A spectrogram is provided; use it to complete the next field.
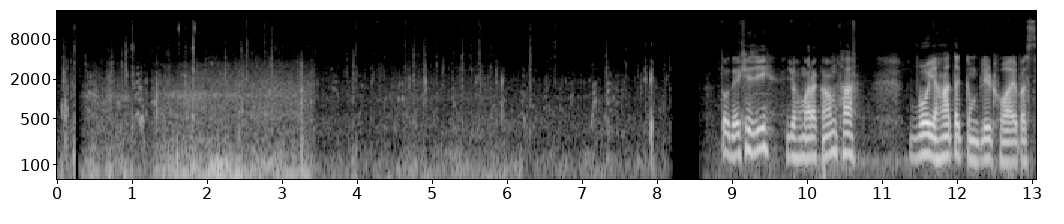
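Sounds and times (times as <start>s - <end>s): low rumble: 0.3s - 3.5s.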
